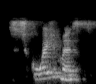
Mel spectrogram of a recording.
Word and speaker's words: squamous: Squamous or squamous, both are accepted pronunciations, but squamous cells are thin, flat, kind of irregular.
